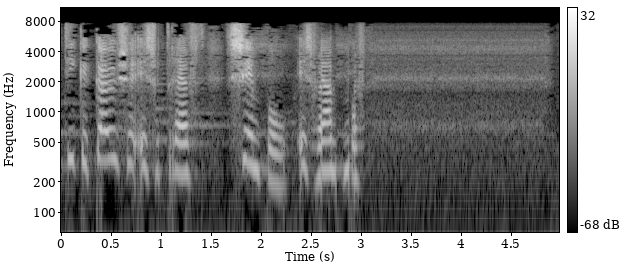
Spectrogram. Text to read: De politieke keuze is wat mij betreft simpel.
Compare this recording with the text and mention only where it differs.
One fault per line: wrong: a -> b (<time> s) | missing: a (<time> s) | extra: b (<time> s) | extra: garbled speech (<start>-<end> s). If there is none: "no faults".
missing: wat mij (0.9 s)
extra: garbled speech (2.4-3.1 s)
